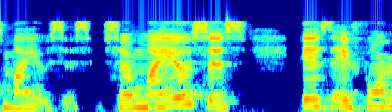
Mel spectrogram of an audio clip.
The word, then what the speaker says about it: meiosis: cell division is called meiosis okay so it's pronounced meiosis I often say meiosis just because when I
